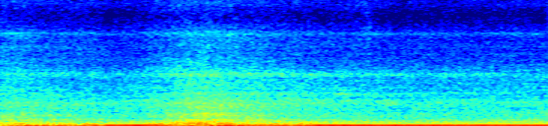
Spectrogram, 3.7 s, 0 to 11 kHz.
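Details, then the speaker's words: 2011 Toyota Hilux after repairing the faulty ECM that caused crank no start: deep steady diesel rumble with a firm low hum rising briefly then settling; normal idle. "जो फाल था वो computer में था इसी ए में तो अल्हम्दुलिल्लाह हमारी गाड़ी अब स्टार्ट है"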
